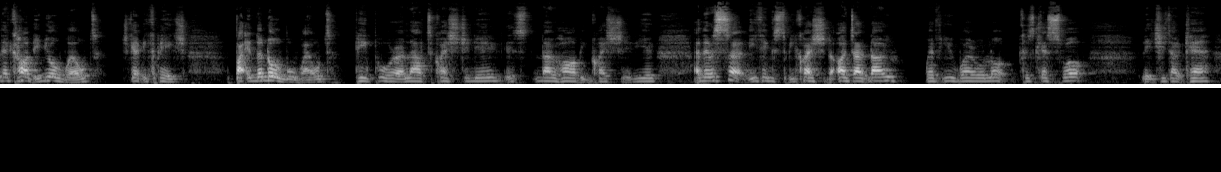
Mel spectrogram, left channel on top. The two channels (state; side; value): silent; right; digital silence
